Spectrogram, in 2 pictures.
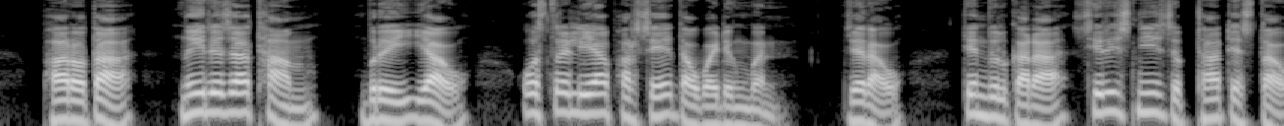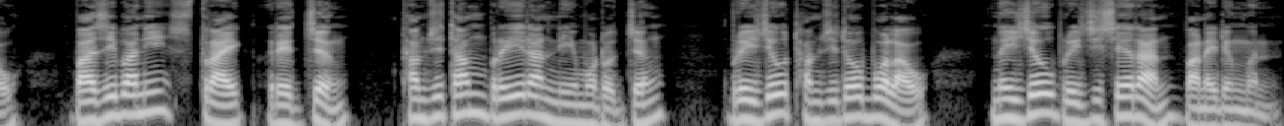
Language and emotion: Bodo, neutral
